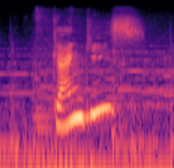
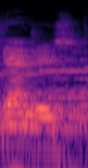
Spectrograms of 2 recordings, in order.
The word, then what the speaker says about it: Ganges: what the bloody level's called um the river Ganges gang gankies Ganges genkis Ganges the bad weather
